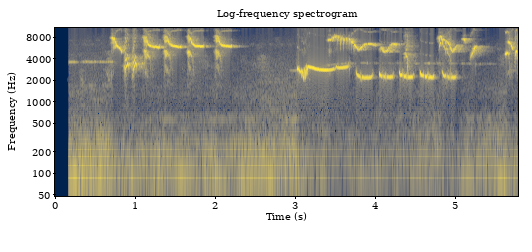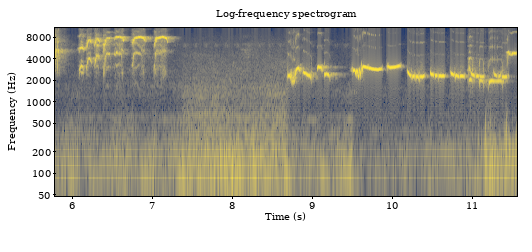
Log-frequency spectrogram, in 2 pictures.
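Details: Orange-headed thrush song played as a lure to stimulate other birds to sing: rapid bursts of loud, varied whistled phrases, high trills alternating with lower slurred notes, delivered in dense runs with short pauses.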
